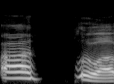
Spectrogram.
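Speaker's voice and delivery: mock offhand, unbothered, nonchalant, pitched way up. Retelling how Anakin answers that his ship blew up: imitating Anakin nonchalantly. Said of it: "Just nonchalantly".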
